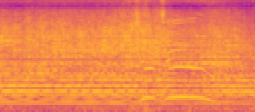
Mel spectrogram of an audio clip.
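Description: A train rumbles past loud and close, its wheels a steady roar, while the horn sounds in sliding tones near the middle.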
